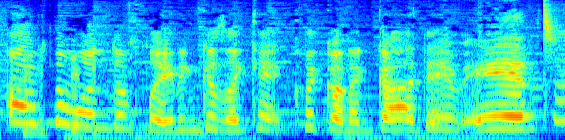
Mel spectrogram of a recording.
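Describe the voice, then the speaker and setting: A boisterous woman chatting casually with friends as she hosts a live game stream, quick to shriek and giggle. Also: sits high, lively intonation, darkish tone. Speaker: streamer hosting a group game playthrough. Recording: music playing behind the voice.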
